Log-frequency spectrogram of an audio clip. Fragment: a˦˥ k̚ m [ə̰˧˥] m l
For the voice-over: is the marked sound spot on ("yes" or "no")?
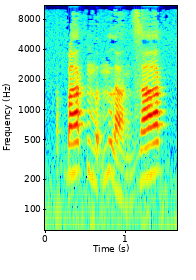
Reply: yes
